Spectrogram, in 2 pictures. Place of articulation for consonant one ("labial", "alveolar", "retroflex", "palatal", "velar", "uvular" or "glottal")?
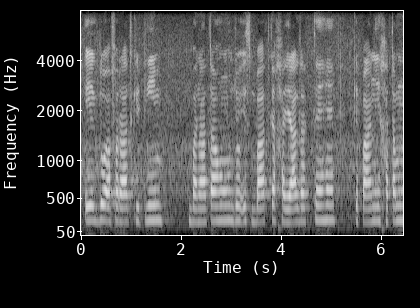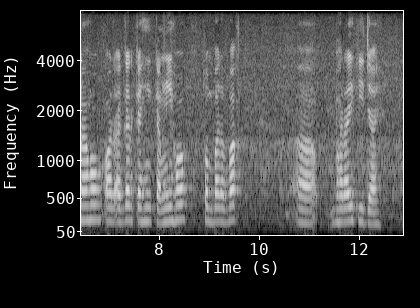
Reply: velar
